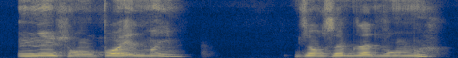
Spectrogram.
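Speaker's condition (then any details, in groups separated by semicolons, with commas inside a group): Cerebral palsy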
